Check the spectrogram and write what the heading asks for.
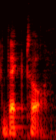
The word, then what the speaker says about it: Vec: A continuously growable array written as vect and pronounced vector.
